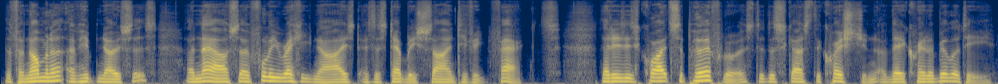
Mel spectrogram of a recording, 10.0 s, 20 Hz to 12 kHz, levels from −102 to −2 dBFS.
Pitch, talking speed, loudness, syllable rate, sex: 120 Hz, 150 wpm, -20 LUFS, 5.4 syllables/s, male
